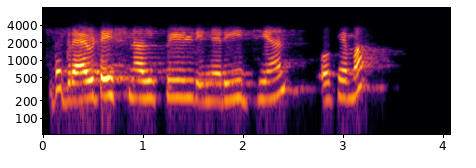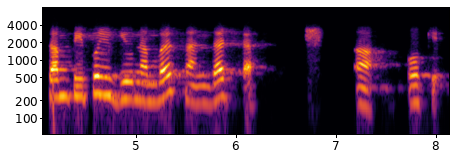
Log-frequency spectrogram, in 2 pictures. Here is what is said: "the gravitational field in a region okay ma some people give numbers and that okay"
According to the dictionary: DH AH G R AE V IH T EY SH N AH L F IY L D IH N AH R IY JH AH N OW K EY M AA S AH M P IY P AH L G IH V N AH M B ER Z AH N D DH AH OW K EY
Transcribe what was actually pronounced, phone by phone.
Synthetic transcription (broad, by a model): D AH G R AE V IH T EY SH N AH L F IY L D IH N AH R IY JH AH N OW K EY M AA S AH M P IY P AH L G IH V N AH M B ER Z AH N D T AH OW K EY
